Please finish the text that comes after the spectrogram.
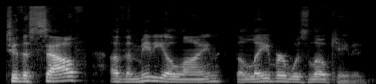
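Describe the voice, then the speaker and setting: A man reading a scripted religious study in a measured, instructive manner, his phrases often trailing off softly at the ends. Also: mid-range voice.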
